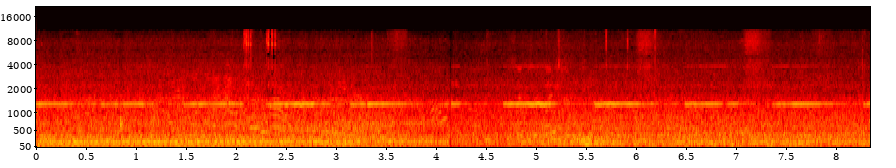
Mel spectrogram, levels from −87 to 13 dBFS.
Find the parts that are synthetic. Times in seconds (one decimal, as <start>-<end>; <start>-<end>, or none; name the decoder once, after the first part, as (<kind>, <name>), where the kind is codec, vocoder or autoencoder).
2.4-3.1 (vocoder, BigVGAN v2); 4.0-6.7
